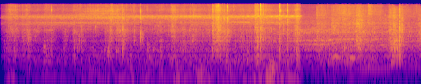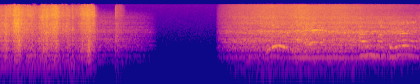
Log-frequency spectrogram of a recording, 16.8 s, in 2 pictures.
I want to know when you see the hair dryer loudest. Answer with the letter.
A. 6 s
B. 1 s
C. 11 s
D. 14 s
D.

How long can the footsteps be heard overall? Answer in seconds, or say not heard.
11 s.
